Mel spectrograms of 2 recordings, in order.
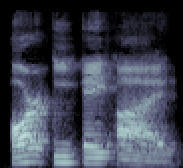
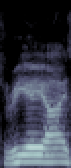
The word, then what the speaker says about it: REAI: So some people just pronounce REAI, some people just say REA. So maybe just short, simple, we just call it REA.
